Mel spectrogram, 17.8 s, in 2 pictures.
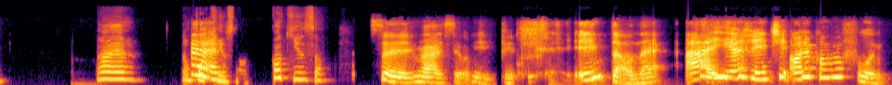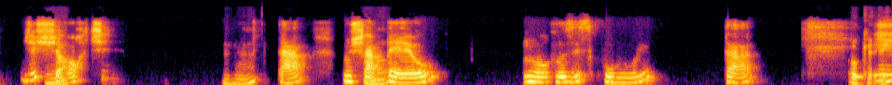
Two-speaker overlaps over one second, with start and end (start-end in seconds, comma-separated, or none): none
